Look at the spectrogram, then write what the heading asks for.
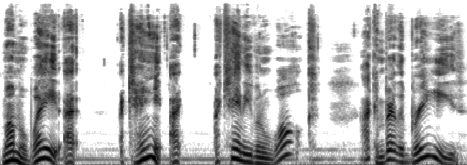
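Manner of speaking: high, faltering plea; distressed pleading. A narrator's reading. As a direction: beg your mother not to leave you behind. Helpless daughter begs mother to wait.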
